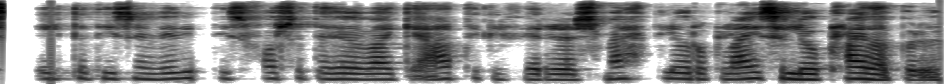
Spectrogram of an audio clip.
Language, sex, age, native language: Icelandic, female, 30-39, Icelandic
